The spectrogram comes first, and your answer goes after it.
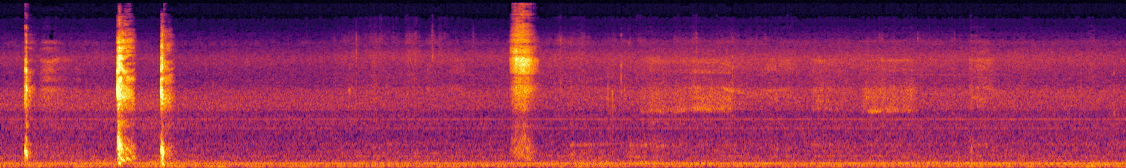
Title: wet coughing, heavy breathing and sniffles (f)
